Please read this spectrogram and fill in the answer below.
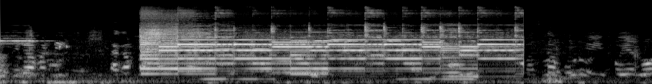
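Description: A mobile phone ringtone, a loud electronic melody of held notes, starts suddenly about a second and a half in and cuts off abruptly after about four seconds.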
